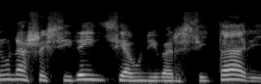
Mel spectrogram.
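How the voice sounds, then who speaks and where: Against a quiet background, a woman talks at a fairly slow pace with lively intonation and a bright, sharp tone. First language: Polish (speaking Spanish). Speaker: archivist and professor. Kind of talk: interview.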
